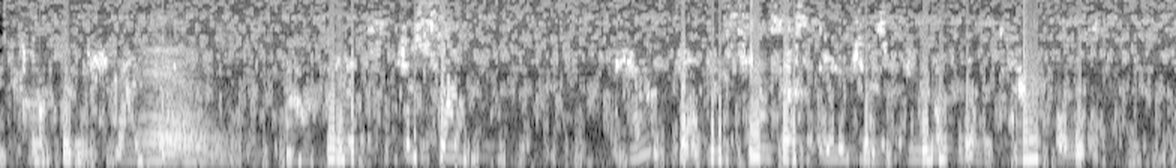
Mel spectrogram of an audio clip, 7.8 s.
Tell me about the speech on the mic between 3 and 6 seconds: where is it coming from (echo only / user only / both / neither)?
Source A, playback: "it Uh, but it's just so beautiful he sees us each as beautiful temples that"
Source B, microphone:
echo only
